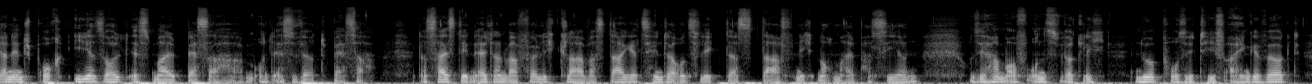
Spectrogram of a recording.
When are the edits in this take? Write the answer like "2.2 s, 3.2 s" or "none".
none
